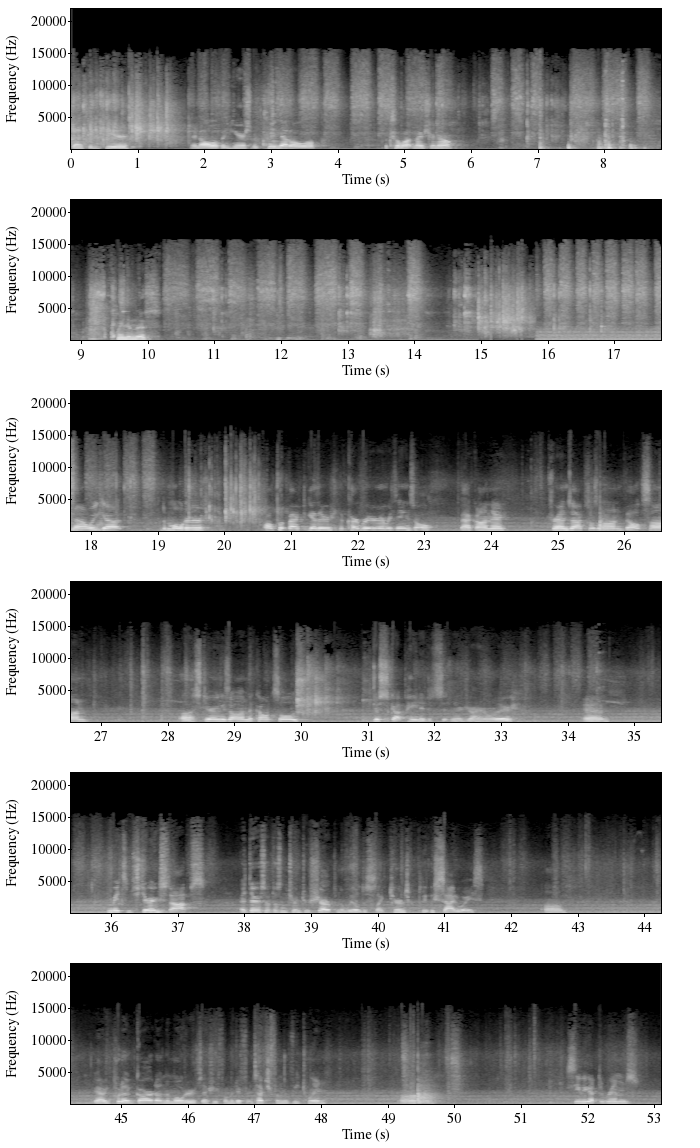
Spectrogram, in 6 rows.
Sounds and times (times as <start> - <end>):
Speech: 0.0 - 1.0, 1.8 - 3.8, 4.7 - 5.9, 9.5 - 10.2, 17.7 - 19.8, 20.6 - 24.3, 24.9 - 26.9, 28.2 - 30.1, 31.1 - 33.4, 34.2 - 34.7, 35.9 - 37.4, 38.0 - 41.6, 42.5 - 42.9, 44.6 - 48.1, 49.2 - 49.8, 51.7 - 52.8.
